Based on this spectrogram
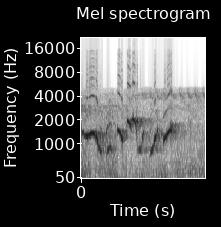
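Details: Brief magpie-robin phrase in gacor isian style, a few loud wavering whistles that swoop down and up in quick succession.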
